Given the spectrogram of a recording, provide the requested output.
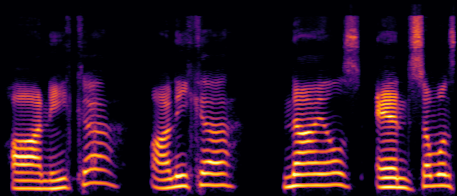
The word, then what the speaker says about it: Anika: And I said in my video I called her Anakah Niles and PE just because that's how Getty Lee pronounced her name. But people are commenting that it's pronounced Anika.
